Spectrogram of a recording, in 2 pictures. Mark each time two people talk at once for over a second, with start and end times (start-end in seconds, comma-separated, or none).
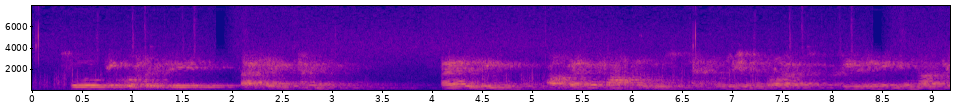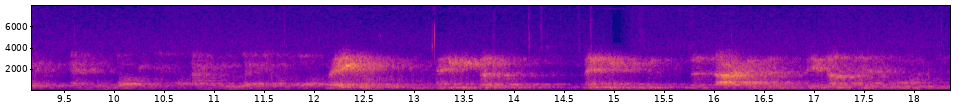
none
